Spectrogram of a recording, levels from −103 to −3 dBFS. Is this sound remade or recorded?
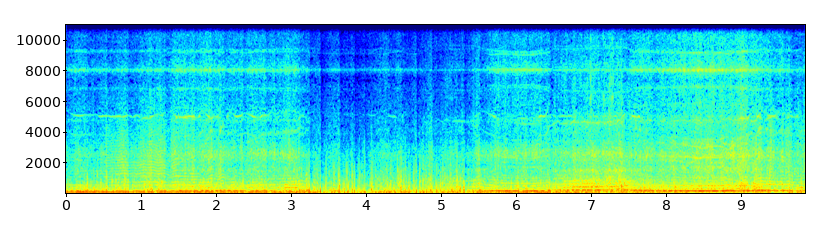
recorded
